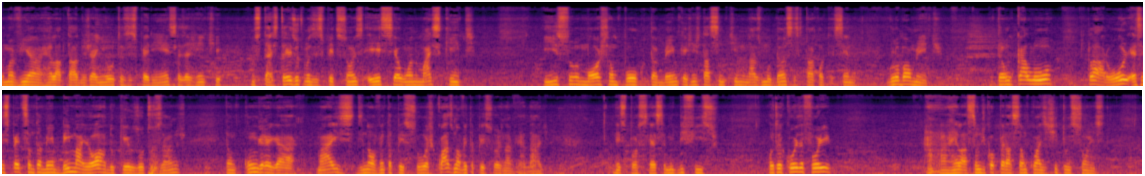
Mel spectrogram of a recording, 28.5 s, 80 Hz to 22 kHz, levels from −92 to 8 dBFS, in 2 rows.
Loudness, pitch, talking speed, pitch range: -17 LUFS, 145 Hz, 165 wpm, 130-155 Hz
